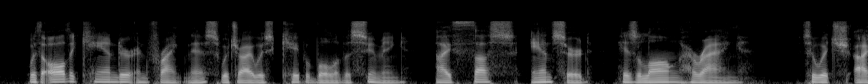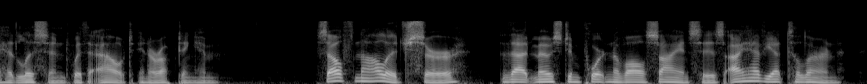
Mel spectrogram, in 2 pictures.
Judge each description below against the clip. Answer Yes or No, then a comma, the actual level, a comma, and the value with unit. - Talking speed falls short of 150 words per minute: Yes, average, 140 wpm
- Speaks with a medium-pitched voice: No, low, 100 Hz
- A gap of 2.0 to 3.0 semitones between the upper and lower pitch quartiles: No, average, 4.6 semitones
